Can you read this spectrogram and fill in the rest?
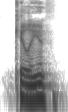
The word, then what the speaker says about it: Cillian: Killian Murphy, I guess is how you say it, right? – Killian.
